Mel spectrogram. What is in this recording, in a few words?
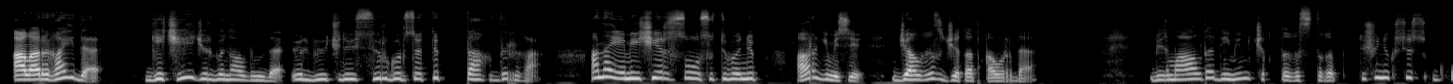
Kyrgyz female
